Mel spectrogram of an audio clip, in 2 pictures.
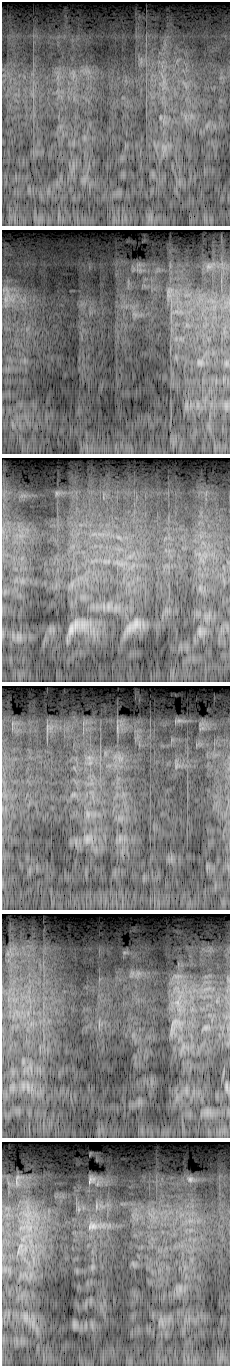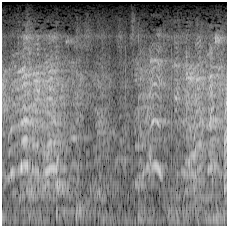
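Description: A basketball bouncing on a hardwood gym floor during a youth game, with spectators' and players' voices calling out, all echoing in a large gym. The voices grow busier and louder from about eight seconds in as play runs up the court.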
